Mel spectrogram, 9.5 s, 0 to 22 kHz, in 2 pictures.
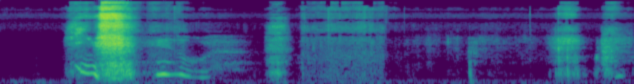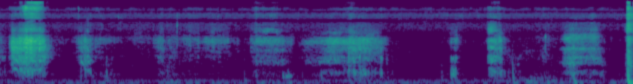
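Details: Nonstop allergy sneezing in a bout that lasted about 20 minutes: one forceful sneeze followed by a run of smaller sneezes and sniffs in quick succession.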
